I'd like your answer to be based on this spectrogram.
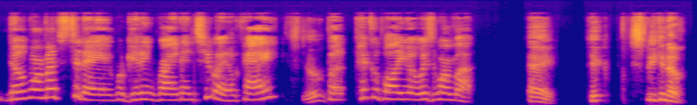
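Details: Adult women talking; normal speech.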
